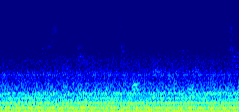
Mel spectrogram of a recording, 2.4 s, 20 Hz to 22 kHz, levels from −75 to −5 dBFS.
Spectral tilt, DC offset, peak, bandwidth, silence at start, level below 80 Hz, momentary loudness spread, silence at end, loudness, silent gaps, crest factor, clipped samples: -9 dB/octave; under 0.1%; -20 dBFS; 9.4 kHz; 0 s; -38 dBFS; 0 LU; 0 s; -34 LUFS; none; 12 dB; under 0.1%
